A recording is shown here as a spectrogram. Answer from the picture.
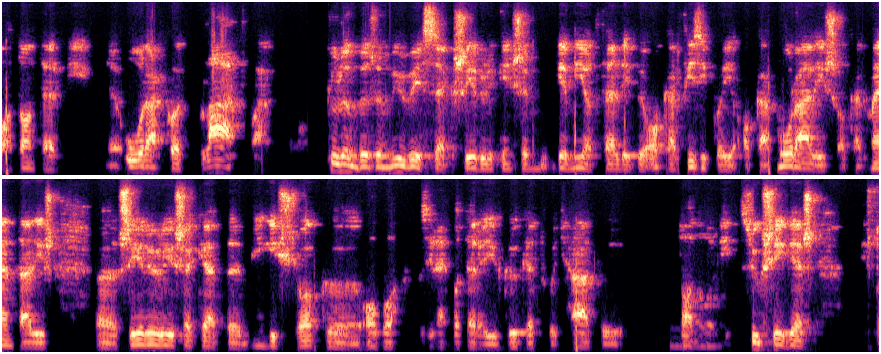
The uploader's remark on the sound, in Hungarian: Ukrajnában érték el a csoport egyik vezetőjét. A nehéz körülmények miatt elnézést kérünk a hangminőségért.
